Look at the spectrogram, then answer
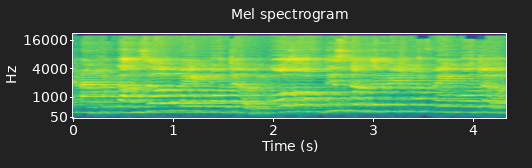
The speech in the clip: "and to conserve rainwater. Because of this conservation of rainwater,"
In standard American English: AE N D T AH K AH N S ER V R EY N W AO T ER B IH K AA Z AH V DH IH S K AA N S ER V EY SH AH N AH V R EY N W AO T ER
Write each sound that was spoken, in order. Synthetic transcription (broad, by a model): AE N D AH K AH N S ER P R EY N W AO T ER B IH K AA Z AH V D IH S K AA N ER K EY SH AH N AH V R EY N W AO T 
